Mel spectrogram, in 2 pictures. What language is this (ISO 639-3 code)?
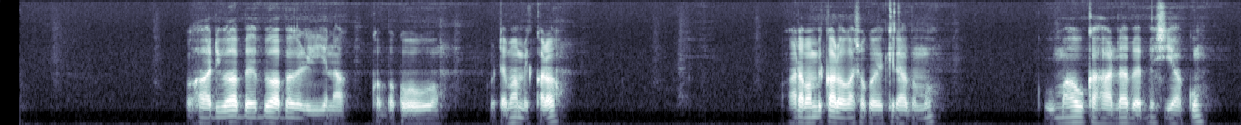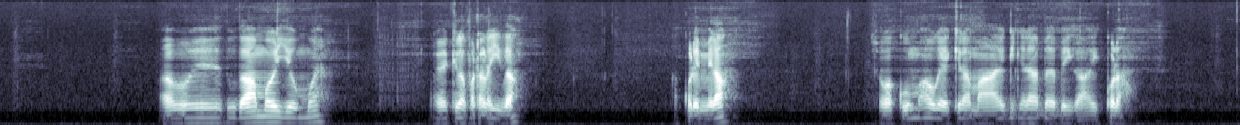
kik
